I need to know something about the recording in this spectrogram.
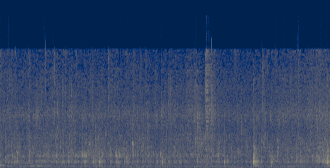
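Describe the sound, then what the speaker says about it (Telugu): A tempering of chillies, onion, seasoning seeds and curry leaves sizzles quietly in hot oil, a soft continuous crackle with occasional stirring clinks and pops. "ఇప్పుడు తాలింపుని వేగనిద్దాం కొంచెం."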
